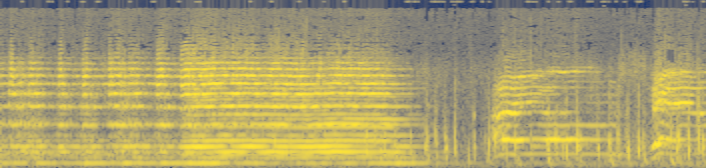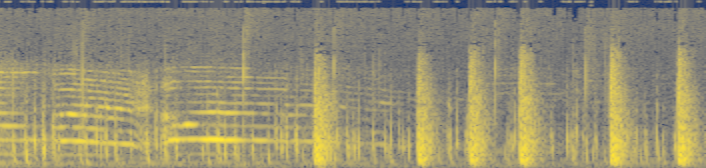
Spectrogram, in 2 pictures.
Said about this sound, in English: Fiery horse for the speed of light, a cloud of dust, and a hearty hi-yo, Silver, the Lone Ranger.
